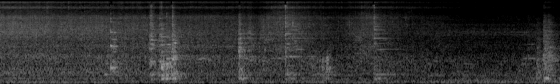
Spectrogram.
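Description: Papaya, fried prawns and water go into a sizzling pan, producing a soft continuous fry with several bursts of stirring and splashing spread through the clip, and no voices.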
